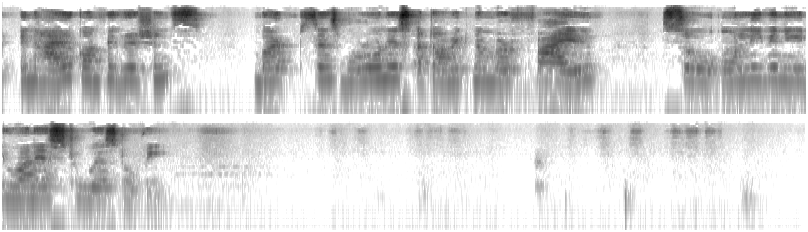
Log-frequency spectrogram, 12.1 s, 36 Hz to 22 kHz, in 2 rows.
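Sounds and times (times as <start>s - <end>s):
marker writing on a whiteboard: 7.4s - 11.8s.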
